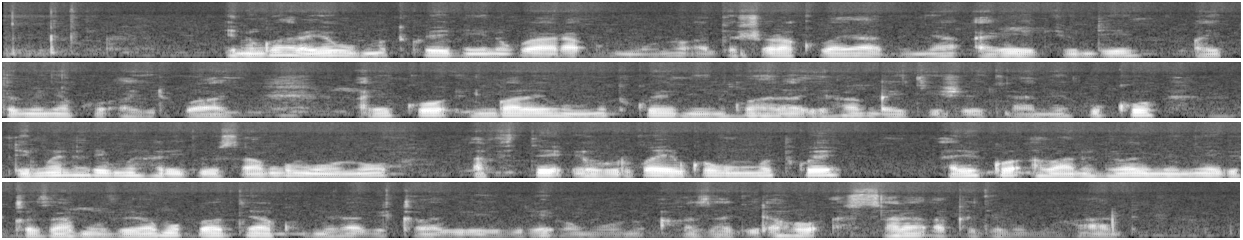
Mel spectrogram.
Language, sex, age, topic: Kinyarwanda, male, 18-24, health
